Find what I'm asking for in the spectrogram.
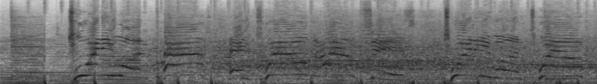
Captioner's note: cheering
